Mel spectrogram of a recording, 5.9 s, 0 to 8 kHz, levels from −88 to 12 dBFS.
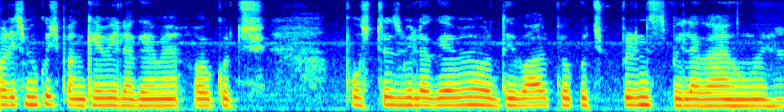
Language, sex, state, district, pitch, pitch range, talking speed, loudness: Hindi, female, Bihar, Vaishali, 190 Hz, 180-200 Hz, 245 wpm, -12 LUFS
